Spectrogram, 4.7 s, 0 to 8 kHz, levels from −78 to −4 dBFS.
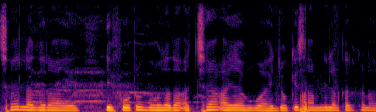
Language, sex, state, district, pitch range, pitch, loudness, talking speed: Hindi, male, Uttar Pradesh, Jyotiba Phule Nagar, 160-175 Hz, 170 Hz, -23 LUFS, 205 wpm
